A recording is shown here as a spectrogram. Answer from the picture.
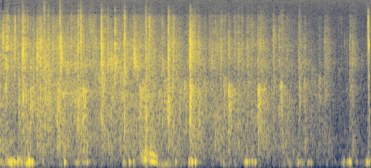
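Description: An audience applauds with steady, dense clapping that fills the whole five seconds at a moderate level, with a few faint voices mixed in beneath the clapping.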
